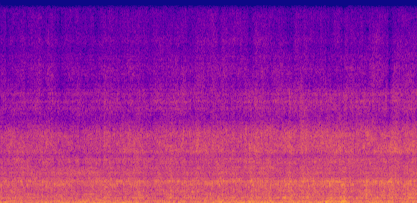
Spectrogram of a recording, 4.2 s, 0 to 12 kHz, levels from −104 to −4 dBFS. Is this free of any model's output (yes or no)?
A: no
